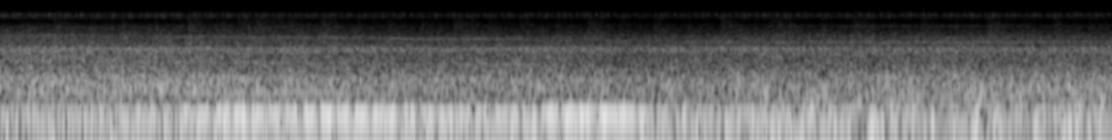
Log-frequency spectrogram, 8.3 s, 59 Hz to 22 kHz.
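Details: RAM truck on first start after engine work (around $5k engine): steady low idle with even unhurried rumble and no knocks or ticks; engine runs and sounds good, a code remains to check.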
